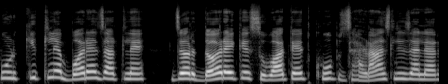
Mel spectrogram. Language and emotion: Goan Konkani, neutral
